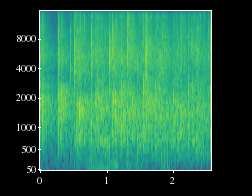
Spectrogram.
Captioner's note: applause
